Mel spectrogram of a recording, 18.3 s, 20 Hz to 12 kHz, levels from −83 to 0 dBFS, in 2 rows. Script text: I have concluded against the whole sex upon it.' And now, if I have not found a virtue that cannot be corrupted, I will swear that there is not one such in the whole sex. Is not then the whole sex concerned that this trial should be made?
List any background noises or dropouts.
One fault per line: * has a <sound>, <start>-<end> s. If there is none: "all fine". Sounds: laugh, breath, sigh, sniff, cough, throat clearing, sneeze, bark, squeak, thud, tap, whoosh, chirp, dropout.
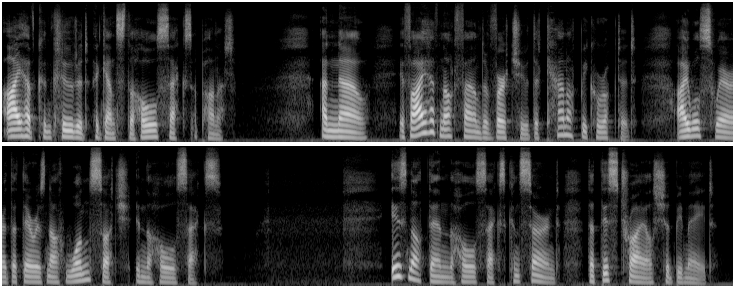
all fine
